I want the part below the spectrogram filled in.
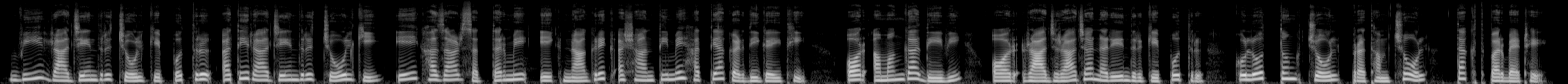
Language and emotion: Hindi, neutral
